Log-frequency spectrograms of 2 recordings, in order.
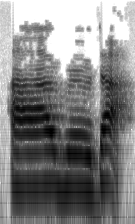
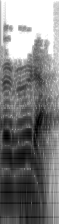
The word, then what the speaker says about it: Arudha: It's Arudha instead of Arudha.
